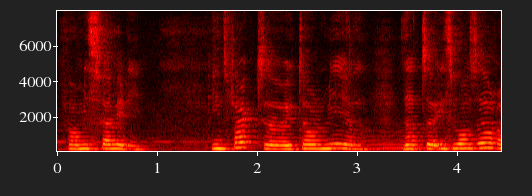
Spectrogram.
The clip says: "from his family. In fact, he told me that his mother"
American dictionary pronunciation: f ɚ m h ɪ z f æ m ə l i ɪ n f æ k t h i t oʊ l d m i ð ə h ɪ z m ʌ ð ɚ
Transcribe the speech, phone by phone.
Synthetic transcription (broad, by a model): f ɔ m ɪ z f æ m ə l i ɪ n f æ k t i t oʊ l d m i ð ə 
